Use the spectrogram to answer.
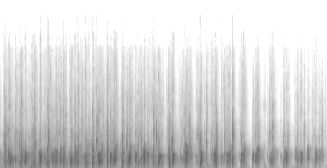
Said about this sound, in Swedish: Hörni, tack så hemskt mycket för den där varma välkomstapplåden. Jag får väl säga som Ingvar Carlsson sa en gång. Ni är ju omdömeslösa som klappar innan jag säger något.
